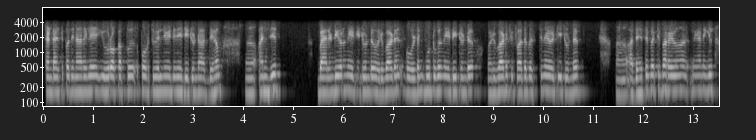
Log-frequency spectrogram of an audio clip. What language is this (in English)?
Malayalam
